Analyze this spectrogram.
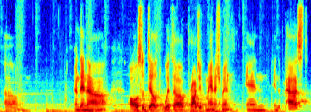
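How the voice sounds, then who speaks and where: A man's voice: on the low side, fairly bright tone, big-room sound. A man from Peru introducing his engineering career on a livestream panel, hesitant with many uhs. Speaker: mentor panelist. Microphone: video call.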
